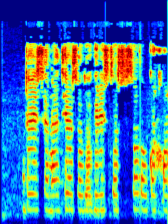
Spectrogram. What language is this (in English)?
Pashto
